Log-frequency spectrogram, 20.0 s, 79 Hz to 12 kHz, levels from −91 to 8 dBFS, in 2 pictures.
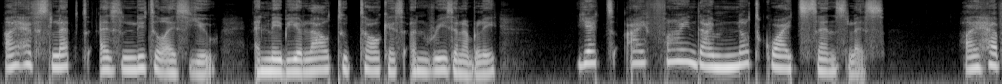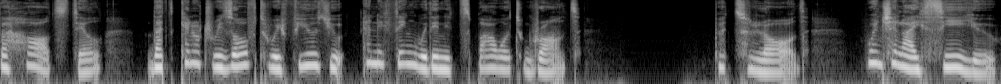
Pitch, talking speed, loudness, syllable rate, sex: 205 Hz, 140 wpm, -18 LUFS, 4.4 syllables/s, female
